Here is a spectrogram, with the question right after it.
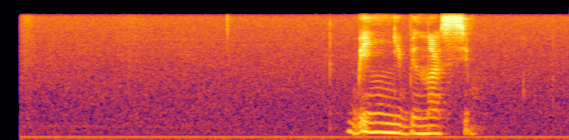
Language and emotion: Russian, neutral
